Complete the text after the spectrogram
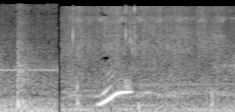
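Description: A puppy yelps with a short rising whine, close by.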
